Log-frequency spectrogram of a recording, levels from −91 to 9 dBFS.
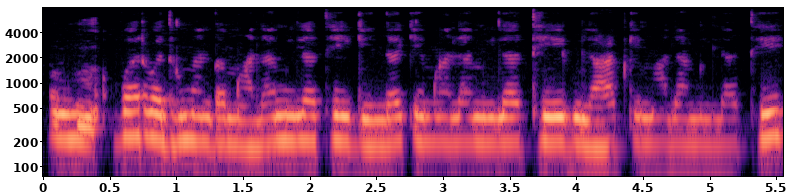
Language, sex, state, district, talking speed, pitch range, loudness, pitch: Chhattisgarhi, female, Chhattisgarh, Raigarh, 195 wpm, 185-200 Hz, -17 LUFS, 195 Hz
